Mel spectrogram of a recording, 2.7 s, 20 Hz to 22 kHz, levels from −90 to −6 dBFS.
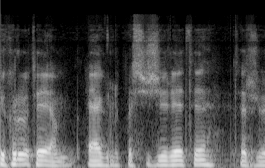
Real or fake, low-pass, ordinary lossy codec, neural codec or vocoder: fake; 14.4 kHz; Opus, 24 kbps; vocoder, 44.1 kHz, 128 mel bands, Pupu-Vocoder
